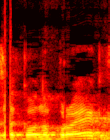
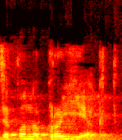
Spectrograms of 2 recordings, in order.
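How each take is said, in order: First: The vowel after 'про' is a plain 'e'. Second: The vowel after 'про' is 'ye'. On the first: The speaker calls it wrong. "прем'єр у вас виступає і каже законопроект" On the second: The speaker calls it right. "замість законопроєкт"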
